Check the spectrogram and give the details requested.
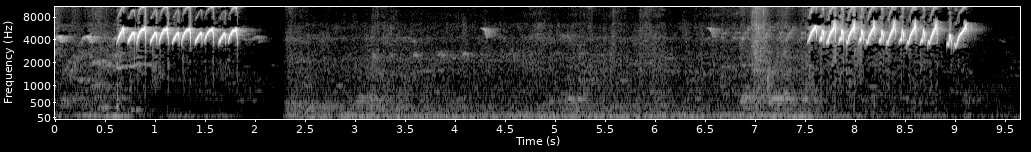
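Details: Oriental magpie-robin singing in two quick bursts of bright, high, looping whistles, each about a second long, separated by several seconds of low murmuring background noise.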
